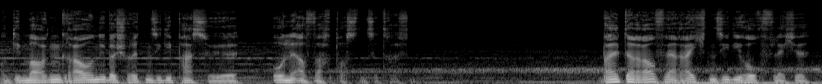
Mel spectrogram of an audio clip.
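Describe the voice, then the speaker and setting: The storyteller of a radio play, reading in a low voice over clear music. The delivery is sober, composed and measured, like scripted literary narration. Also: male voice.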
